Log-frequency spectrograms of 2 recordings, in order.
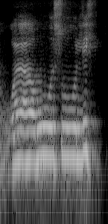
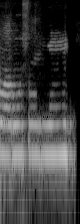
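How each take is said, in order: First: The vowel in 'li' is kept short. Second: The vowel in 'li' is drawn out long. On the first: The speaker calls it right. "Tidak panjang linya wa rusulih" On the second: The speaker calls it wrong. "jangan wa rusulih"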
